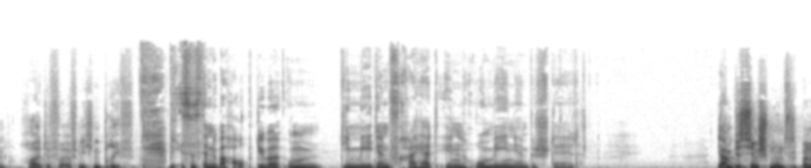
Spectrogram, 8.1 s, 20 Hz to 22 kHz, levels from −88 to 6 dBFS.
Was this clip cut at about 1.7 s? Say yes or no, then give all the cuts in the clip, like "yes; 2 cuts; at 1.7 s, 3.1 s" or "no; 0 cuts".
yes; 1 cut; at 1.7 s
